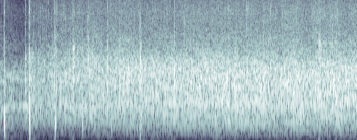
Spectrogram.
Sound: applause

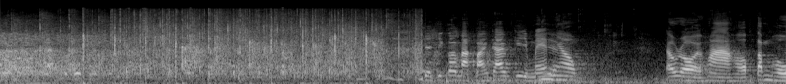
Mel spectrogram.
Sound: applause

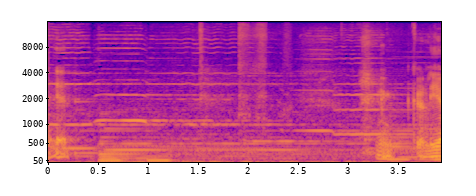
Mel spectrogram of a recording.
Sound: both giggle

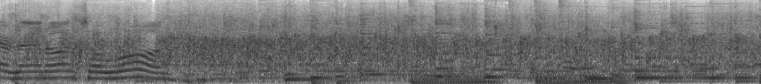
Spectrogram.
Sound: applause, audio logo

